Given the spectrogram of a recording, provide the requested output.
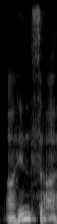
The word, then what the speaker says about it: ahimsa: One of their primary teachings is ahimsa. Ahimsa, as I have learned, is the correct pronunciation for that word.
